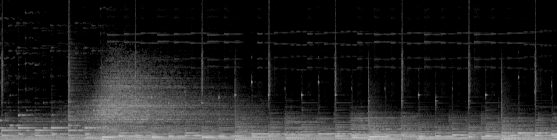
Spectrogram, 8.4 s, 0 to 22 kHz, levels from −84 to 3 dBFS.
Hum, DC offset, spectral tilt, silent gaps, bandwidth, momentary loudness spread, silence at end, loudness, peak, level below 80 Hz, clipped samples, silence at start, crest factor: none; under 0.1%; -5 dB/octave; none; over 20 kHz; 5 LU; 0 s; -26 LUFS; -10 dBFS; -46 dBFS; under 0.1%; 0 s; 16 dB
